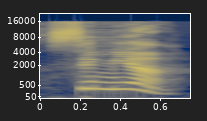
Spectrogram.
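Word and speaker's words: семья: So, if the ending is stressed, for example, simya, in simya the ending is stressed, the stress is on ya.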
